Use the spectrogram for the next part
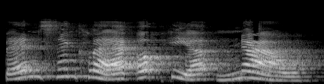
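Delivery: very loud, high, slow bellow; angry teacher shout. Acted. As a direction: roar across the classroom. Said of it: "Mister Archer's angry voice".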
